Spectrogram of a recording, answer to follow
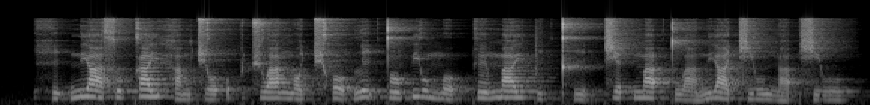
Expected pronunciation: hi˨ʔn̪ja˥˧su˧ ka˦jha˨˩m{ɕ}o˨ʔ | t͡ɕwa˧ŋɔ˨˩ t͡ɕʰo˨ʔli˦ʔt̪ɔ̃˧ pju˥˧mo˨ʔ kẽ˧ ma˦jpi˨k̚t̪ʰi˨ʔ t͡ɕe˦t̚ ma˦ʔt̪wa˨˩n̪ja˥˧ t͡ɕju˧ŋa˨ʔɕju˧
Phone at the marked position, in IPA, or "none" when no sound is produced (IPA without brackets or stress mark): t͡ɕ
